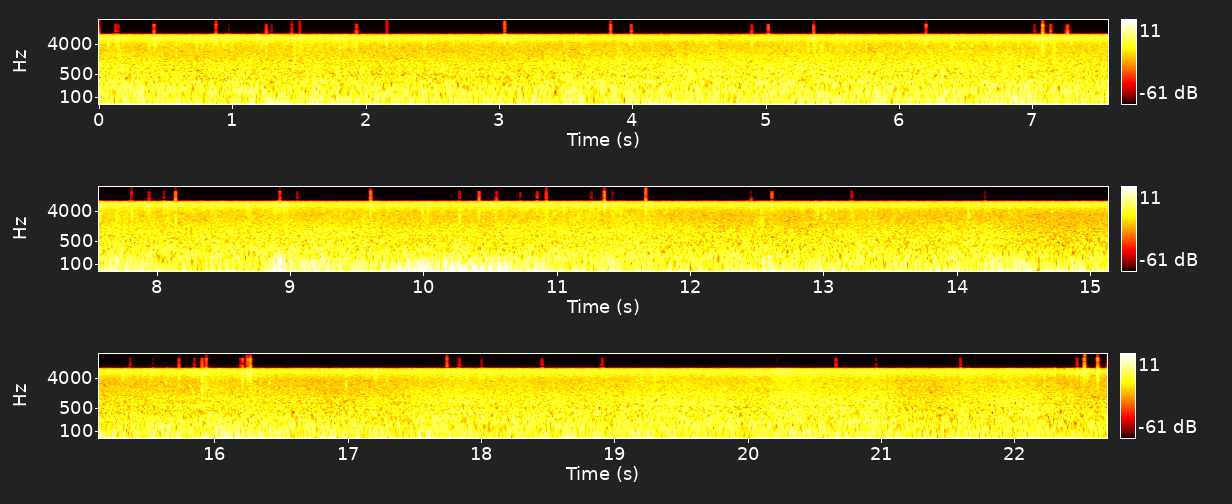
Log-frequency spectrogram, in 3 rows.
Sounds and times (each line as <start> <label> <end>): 0.0 hail 22.6
0.0 rain 22.6
0.0 water was rolling out over the edges and onto the concrete patio 22.6
0.0 wind 22.6
4.9 thunder 14.7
